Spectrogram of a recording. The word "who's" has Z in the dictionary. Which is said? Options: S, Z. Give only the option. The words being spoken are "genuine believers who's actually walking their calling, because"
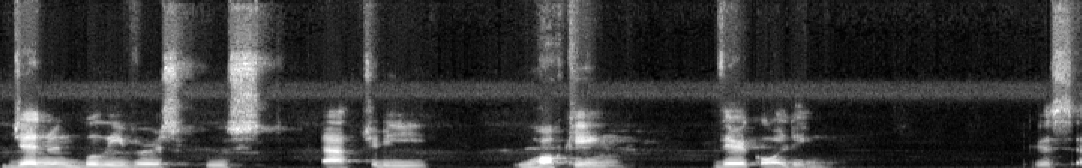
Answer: S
